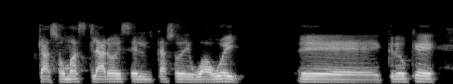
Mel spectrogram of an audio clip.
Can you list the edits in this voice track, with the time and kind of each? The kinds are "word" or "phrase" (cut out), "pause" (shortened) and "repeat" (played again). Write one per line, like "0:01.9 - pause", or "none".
none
